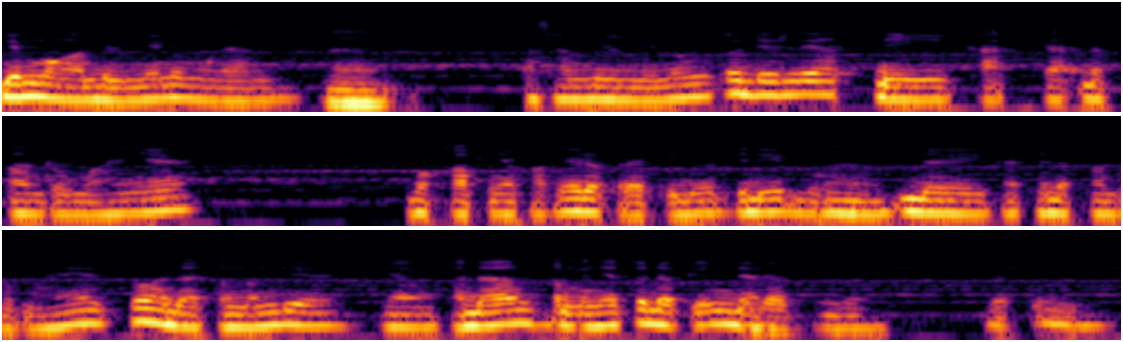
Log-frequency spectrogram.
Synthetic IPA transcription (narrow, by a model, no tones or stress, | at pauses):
diamoŋambɪlminʊmkan | pasambɪlminʊmt̪ʊhdialiat̪̚dika̰t͡ʃa̰dəpanrumahɲa | bokapəɲakapmiudahpədat̪idʊrd͡ʒadibukdaikat͡ʃaʔdəpanrumahɲat̪uadat̪əməndiajaŋpadat̪əmənɲat̪udapindada | dapindah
